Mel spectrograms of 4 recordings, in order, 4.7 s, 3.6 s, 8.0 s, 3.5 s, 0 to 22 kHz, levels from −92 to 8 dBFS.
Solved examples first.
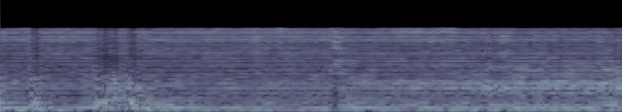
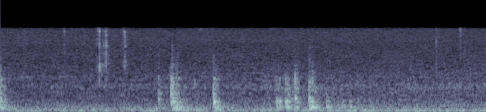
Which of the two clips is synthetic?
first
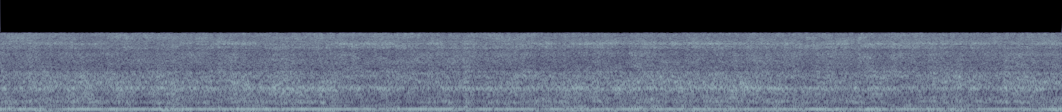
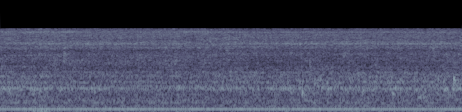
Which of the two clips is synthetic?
first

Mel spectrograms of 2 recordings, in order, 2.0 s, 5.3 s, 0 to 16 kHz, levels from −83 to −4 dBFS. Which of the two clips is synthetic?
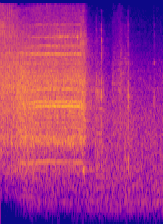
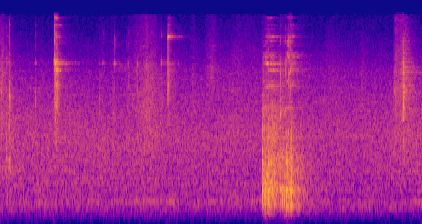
first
